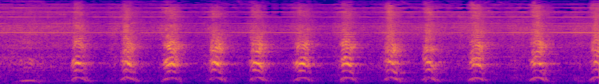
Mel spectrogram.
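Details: Fox terrier Rek confronting a Samsung vacuum cleaner, giving clipped barks roughly every half second after a short low opening sound, with a thin electric tone running underneath.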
